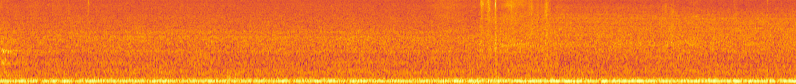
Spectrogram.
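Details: Low, steady hum like nearby traffic or a motor outdoors, with no animal voice heard.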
